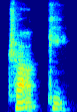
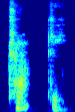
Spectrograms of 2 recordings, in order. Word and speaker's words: chaki: Pero el sonido más antiguo, y eso ustedes lo van a leer en el manual de escritura, también sale de ese modo. Traki.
